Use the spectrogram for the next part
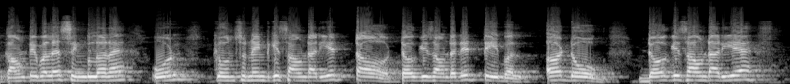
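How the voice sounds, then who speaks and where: A man teaching a grammar lesson, who asks the class questions and answers them himself while repeating the key points. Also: sits high.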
